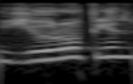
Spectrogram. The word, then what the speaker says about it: European: example of european city in european city though the word is starting with e it sounds as in u y o u that's why y is the first sound that you hear and it is a consonant that's why we will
